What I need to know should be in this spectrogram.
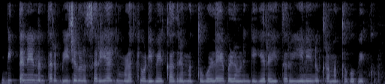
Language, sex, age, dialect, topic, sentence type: Kannada, female, 18-24, Central, agriculture, question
